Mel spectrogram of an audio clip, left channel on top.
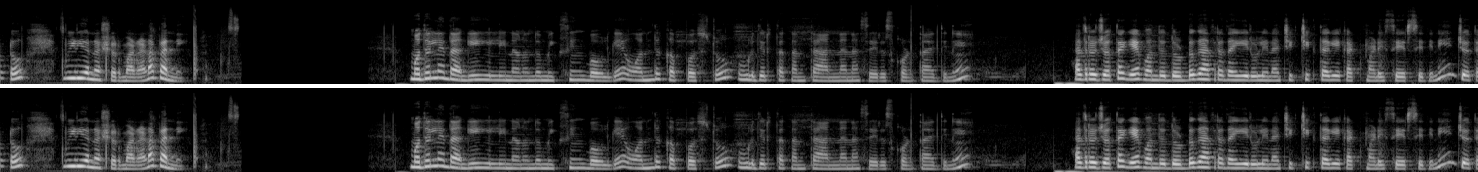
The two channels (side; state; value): both; identical; correlation 1.00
